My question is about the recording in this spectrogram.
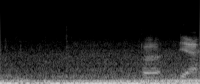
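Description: A car's engine and road noise heard from inside the cabin while driving: a steady low drone.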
